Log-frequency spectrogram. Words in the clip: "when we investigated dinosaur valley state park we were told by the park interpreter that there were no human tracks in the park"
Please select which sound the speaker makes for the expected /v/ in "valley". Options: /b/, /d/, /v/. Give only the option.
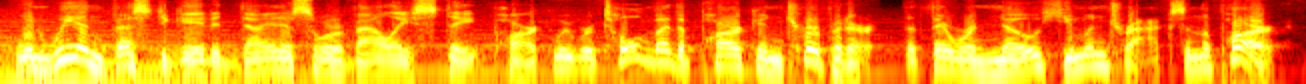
/v/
